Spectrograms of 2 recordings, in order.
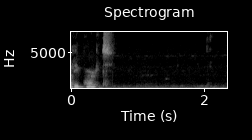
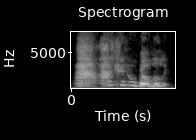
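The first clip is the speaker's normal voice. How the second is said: high, strained, near-crying disbelief; shocked; 10 semitones higher than usual. Acted. Sue hears her daughter's name from Yates, shocked and tearful. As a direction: blurt it out in shock, voice cracking. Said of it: "Sue reacts with shock".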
